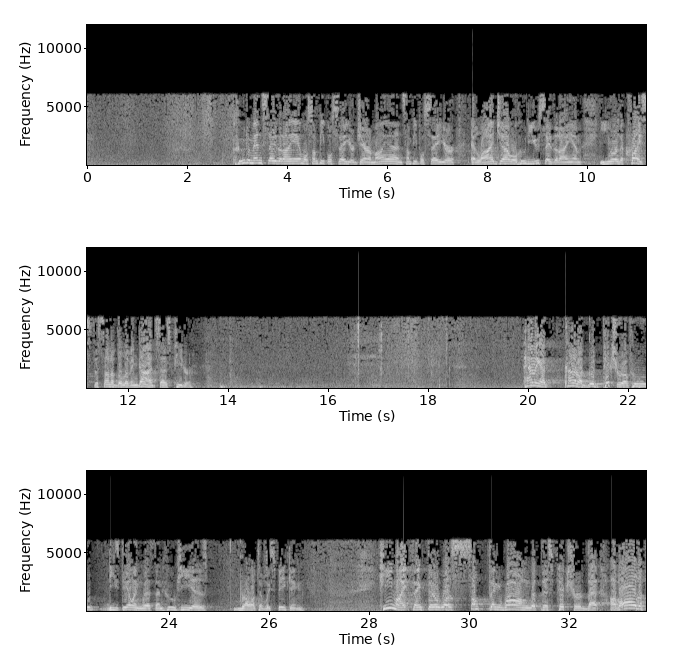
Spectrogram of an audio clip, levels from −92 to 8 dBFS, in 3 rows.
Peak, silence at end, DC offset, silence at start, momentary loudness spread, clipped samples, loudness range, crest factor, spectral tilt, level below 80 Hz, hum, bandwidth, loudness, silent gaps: 0 dBFS; 0 s; under 0.1%; 0 s; 19 LU; under 0.1%; 10 LU; 14 dB; -5 dB/octave; -40 dBFS; none; 6.4 kHz; -14 LUFS; none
